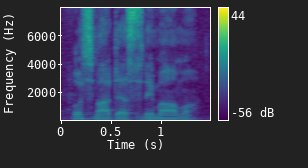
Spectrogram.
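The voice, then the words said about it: Forrest Gump impression. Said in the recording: “Says Forrest Gump... Was that a decent impression?”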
